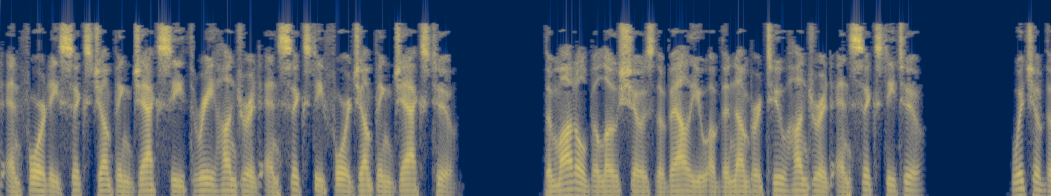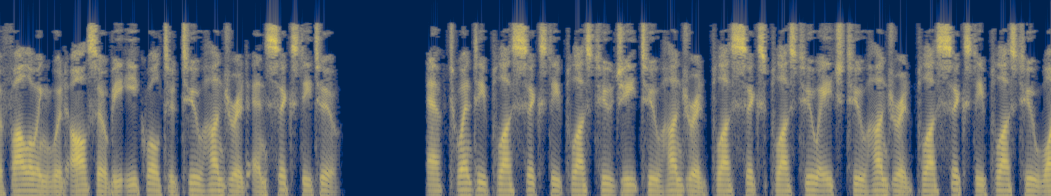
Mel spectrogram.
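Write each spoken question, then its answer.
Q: Which of the following would also be equal to 262?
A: H: 200 plus 60 plus 2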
